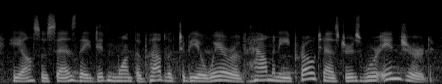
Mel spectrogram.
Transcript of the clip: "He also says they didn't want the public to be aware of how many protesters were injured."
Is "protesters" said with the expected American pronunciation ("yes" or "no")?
yes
